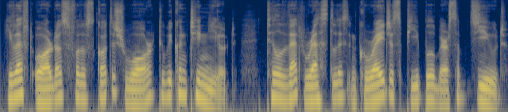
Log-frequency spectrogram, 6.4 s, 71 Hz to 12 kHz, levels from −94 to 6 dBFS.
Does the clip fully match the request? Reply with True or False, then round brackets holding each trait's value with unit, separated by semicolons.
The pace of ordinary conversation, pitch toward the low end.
True (170 wpm; 125 Hz)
